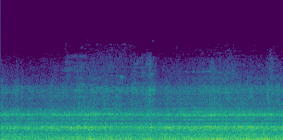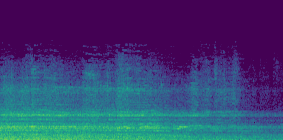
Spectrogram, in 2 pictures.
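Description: Freight rock train's Herzog ballast hopper cars rolling past with a dense rumble and a steady high squeal from the wheels. The sound fades away from about six seconds in as the last car clears.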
